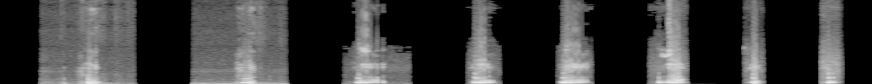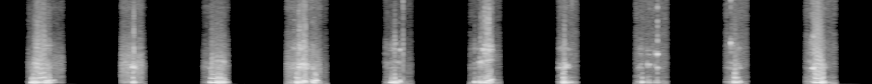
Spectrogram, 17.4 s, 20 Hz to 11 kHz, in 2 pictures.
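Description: Sharp, abrupt hiccups in a long series, about 70 a minute, spaced fairly irregularly with silence between.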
